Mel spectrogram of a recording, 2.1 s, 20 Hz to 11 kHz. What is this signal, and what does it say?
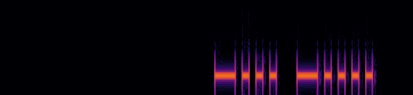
Morse code, heard as a keyed tone, about 36 wpm, 700 Hz. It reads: B6
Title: All Cut Numbers - 2-Digit 35wpm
